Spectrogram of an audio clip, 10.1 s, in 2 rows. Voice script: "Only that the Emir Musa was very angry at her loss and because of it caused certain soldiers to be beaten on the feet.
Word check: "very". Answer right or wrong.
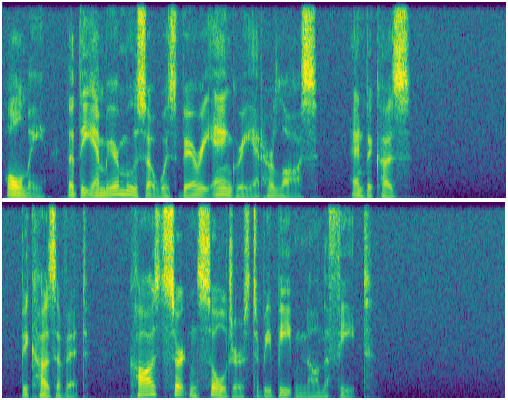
right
